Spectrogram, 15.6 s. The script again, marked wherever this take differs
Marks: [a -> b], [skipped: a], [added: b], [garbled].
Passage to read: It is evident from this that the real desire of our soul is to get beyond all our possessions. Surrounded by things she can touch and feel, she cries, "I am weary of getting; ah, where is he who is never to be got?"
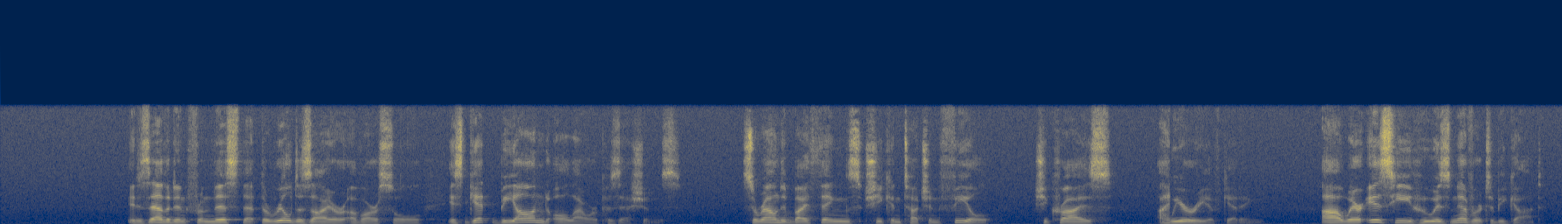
It is evident from this that the real desire of our soul is [skipped: to] get beyond all our possessions. Surrounded by things she can touch and feel, she cries, "I [skipped: am] weary of getting; ah, where is he who is never to be got?"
